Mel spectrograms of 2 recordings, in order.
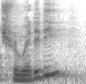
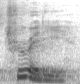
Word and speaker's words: Truity: I think it's Truity. Oh. I thought it was Truidity. See, already having disagreements right there. No, there's no disagreement. Like it's spelled with there's only 2 T's.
